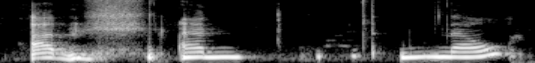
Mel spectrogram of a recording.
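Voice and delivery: timid, bashful tone. Voicing a character asked a teasing question: shy. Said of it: "very shyly says no".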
